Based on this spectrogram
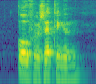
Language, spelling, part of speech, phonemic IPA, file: Dutch, overzettingen, noun, /ˈovərˌzɛtɪŋə(n)/, Nl-overzettingen.ogg
- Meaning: plural of overzetting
